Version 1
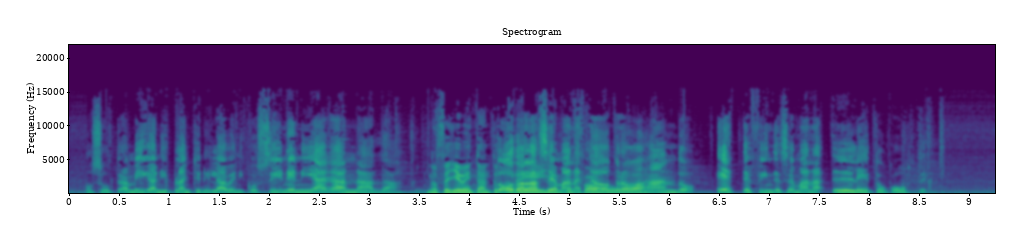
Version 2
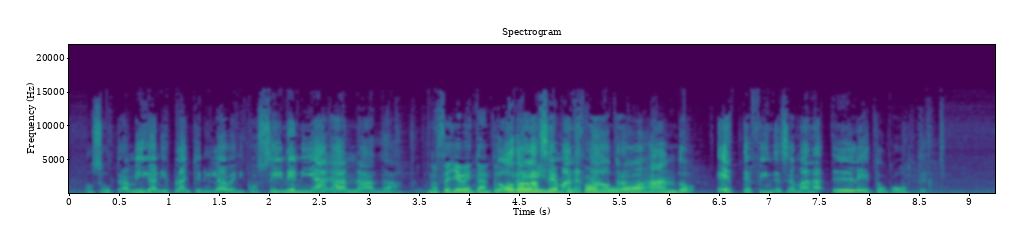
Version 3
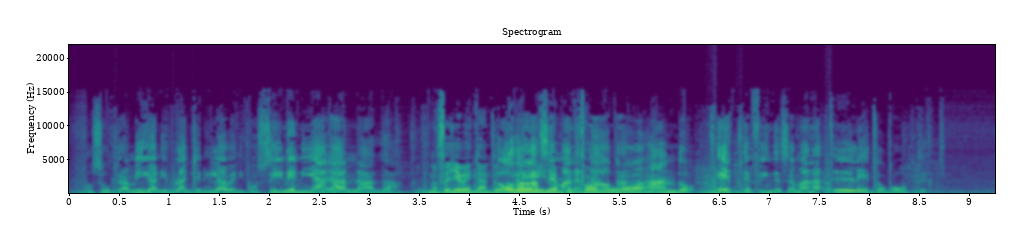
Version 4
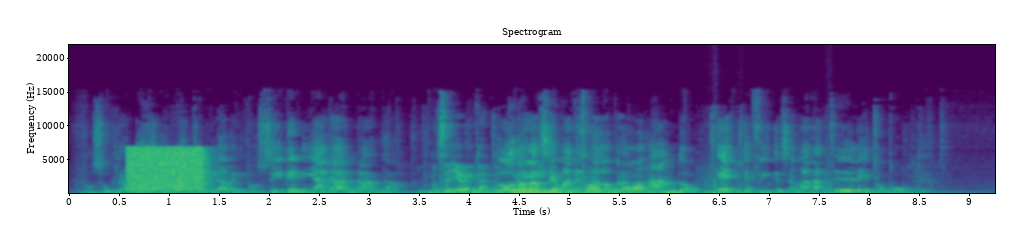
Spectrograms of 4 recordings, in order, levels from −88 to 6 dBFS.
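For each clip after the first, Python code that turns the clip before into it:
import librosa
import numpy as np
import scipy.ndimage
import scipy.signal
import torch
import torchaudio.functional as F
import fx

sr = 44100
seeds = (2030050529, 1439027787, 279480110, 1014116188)

y1 = scipy.signal.sosfilt(scipy.signal.butter(2, 150.0, 'highpass', fs=sr, output='sos'), x)
y1 = y1 + 0.83 * np.pad(y1, (int(6.8 * sr / 1000.0), 0))[:len(y1)]
y1 = y1 * 10.0 ** (-1.0 / 20.0)
y2 = fx.pre_swell(y1, sr, db_per_s=100.0)
y3 = fx.spec_paint(y2, sr, seeds[0], shape='noise', start_s=0.56, length_s=0.78, low_hz=430.0, high_hz=6900.0, level_db=-12.0)
y3 = fx.room_shoebox(y3, sr, seeds[1], volume_m3=54.0, walls='mixed', distance_m=0.6)
y3 = y3 * 10.0 ** (-3.5 / 20.0)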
